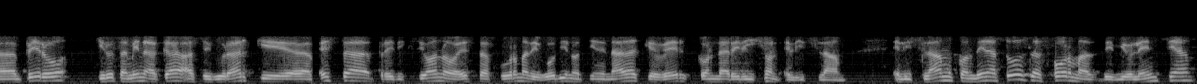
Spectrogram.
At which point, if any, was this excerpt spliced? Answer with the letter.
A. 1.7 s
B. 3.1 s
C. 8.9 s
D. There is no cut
B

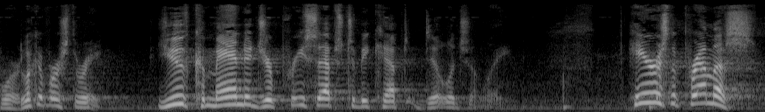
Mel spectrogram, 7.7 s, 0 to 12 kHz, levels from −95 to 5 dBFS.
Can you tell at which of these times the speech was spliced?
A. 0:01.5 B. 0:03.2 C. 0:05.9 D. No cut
A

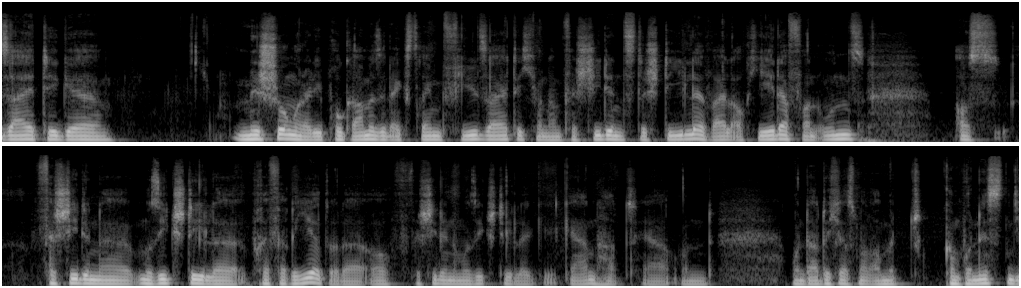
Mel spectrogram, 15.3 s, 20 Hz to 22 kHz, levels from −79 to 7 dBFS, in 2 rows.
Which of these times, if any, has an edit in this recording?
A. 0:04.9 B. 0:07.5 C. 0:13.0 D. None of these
D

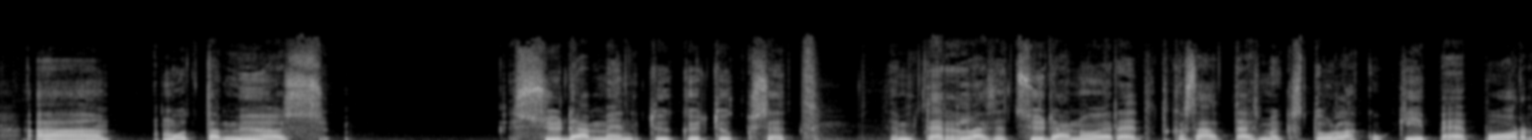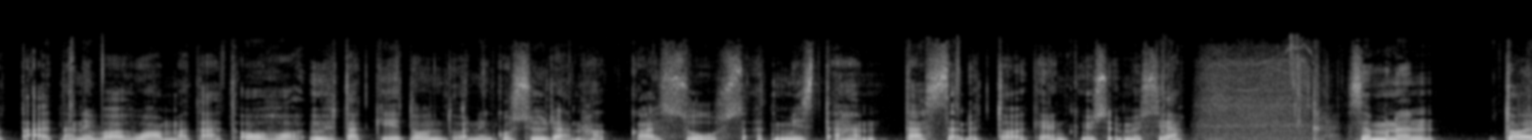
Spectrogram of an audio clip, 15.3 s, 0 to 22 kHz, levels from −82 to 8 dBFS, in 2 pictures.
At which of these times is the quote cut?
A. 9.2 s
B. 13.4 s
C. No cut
C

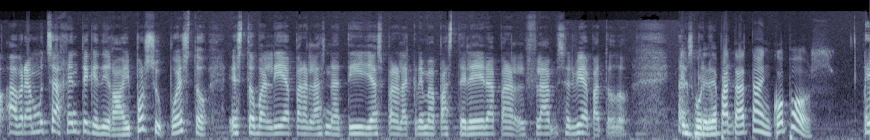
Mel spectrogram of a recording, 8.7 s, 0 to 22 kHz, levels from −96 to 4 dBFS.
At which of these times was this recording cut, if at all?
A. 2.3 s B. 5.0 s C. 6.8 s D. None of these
C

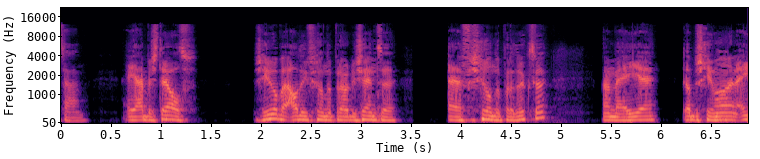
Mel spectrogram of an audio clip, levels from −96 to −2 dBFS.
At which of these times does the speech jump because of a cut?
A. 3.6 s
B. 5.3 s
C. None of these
B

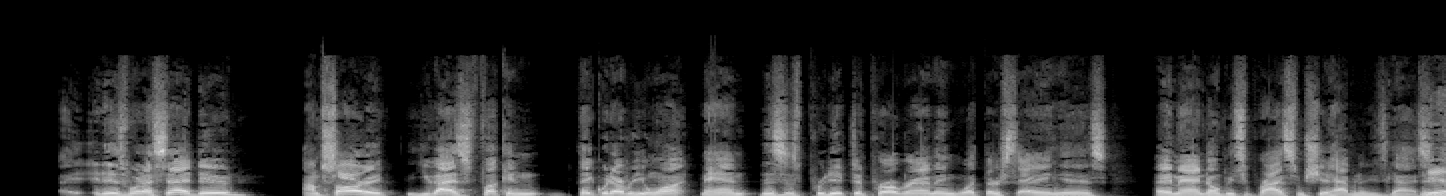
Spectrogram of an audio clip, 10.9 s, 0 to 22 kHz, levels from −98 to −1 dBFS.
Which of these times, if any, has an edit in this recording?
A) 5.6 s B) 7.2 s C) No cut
C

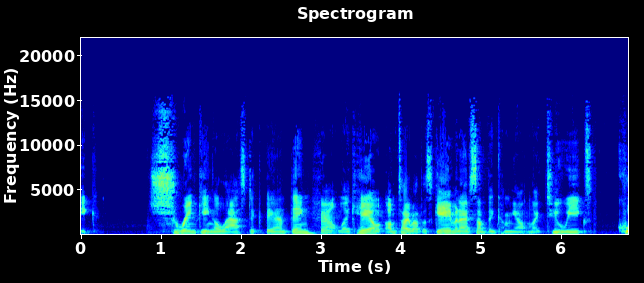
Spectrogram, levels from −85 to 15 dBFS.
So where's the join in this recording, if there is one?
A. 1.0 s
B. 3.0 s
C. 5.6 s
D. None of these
B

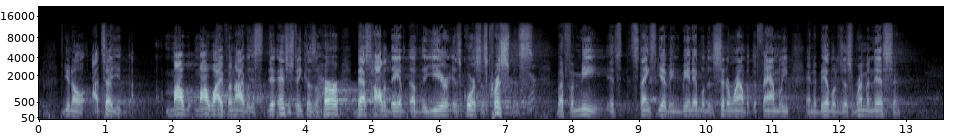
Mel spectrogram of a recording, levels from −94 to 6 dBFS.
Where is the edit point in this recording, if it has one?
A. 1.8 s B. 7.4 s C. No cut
C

